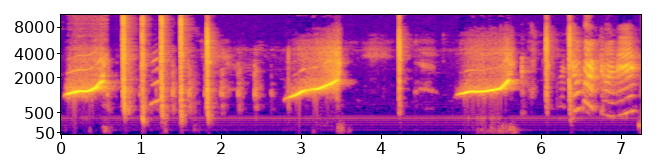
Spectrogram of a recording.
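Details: Male and female ringneck parrots kept as pets make mating sounds in front of a mirror indoors: rising whistled notes repeated about every two seconds, with sharp clicks and short chattering notes between them.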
